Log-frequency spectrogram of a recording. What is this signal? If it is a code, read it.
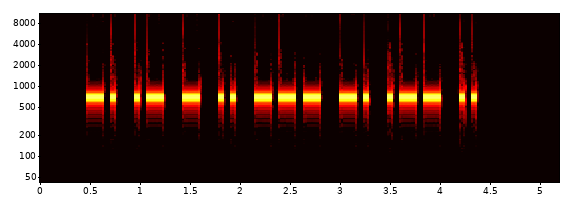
Morse code, heard as a keyed tone, about 20 wpm, 700 Hz. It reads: NATIONWI
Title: Build A Word - 4 Letters At A Time - 10-Letter Words - 20wpm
